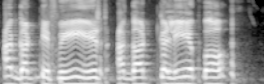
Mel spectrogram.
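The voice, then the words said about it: Put-on Bengali ice cream seller accent. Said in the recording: “Is that a good accent? ... this Bengali rickshaw ice cream van guy”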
